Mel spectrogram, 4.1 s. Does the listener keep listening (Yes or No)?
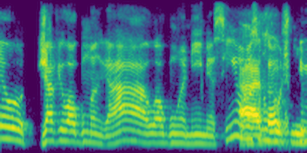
No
